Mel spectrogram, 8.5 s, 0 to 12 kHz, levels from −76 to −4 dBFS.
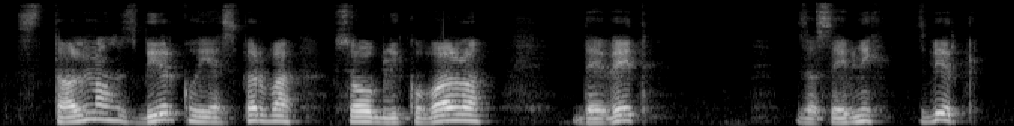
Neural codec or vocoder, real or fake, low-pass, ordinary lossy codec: none; real; 10.8 kHz; AAC, 48 kbps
